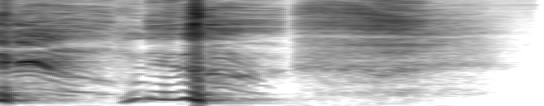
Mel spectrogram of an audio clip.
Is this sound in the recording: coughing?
yes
